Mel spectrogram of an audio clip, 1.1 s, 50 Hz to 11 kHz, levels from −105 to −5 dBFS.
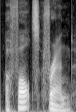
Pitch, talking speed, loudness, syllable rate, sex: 105 Hz, 160 wpm, -17 LUFS, 4.3 syllables/s, male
